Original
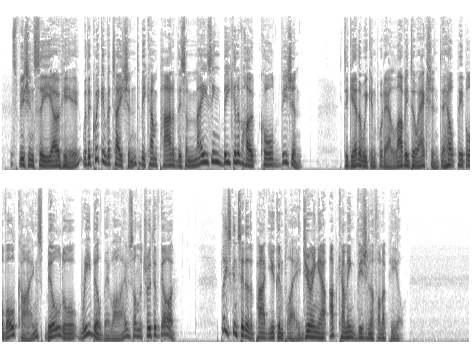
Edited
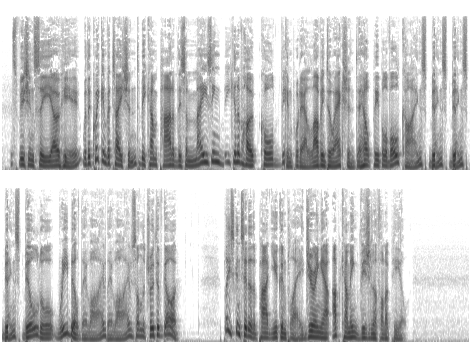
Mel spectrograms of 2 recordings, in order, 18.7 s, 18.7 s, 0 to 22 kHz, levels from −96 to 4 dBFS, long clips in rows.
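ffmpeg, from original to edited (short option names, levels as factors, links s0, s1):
-filter_complex "[0:a]asplit=7[s0][s1][s2][s3][s4][s5][s6];[s0]atrim=end=4.43,asetpts=PTS-STARTPTS,afade=t=out:st=4.426:d=0.004:c=hsin[s7];[s1]atrim=start=4.43:end=5.642,asetpts=PTS-STARTPTS,afade=t=in:d=0.28[s8];[s2]atrim=start=7.318:end=10.332[s9];[s3]atrim=start=9.918:end=10.332[s10];[s4]atrim=start=9.918:end=10.332[s11];[s5]atrim=start=9.918:end=11.882[s12];[s6]atrim=start=11.368[s13];[s7][s8]concat=n=2:v=0:a=1[s14];[s14][s9]acrossfade=d=0.004:c1=hsin:c2=hsin[s15];[s15][s10]acrossfade=d=0.004:c1=hsin:c2=hsin[s16];[s16][s11]acrossfade=d=0.004:c1=hsin:c2=hsin[s17];[s17][s12]acrossfade=d=0.004:c1=hsin:c2=hsin[s18];[s18][s13]acrossfade=d=0.004:c1=hsin:c2=hsin"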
